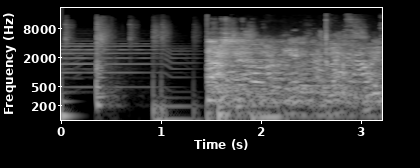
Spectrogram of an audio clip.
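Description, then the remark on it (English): A few short, bright musical stabs ring out, then a dense wash of overlapping chatter from the audience at the Brooklyn Poets Yop open mic during National Poetry Month takes over, many voices murmuring and talking at once at a steady, fairly loud level. “This is an amazing crowd.”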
